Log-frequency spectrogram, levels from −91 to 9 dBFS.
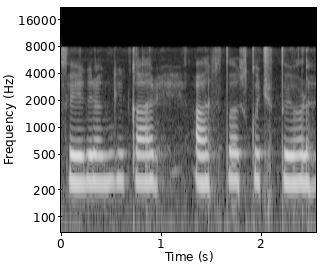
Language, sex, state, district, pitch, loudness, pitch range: Hindi, female, Madhya Pradesh, Bhopal, 245 Hz, -16 LUFS, 245-255 Hz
